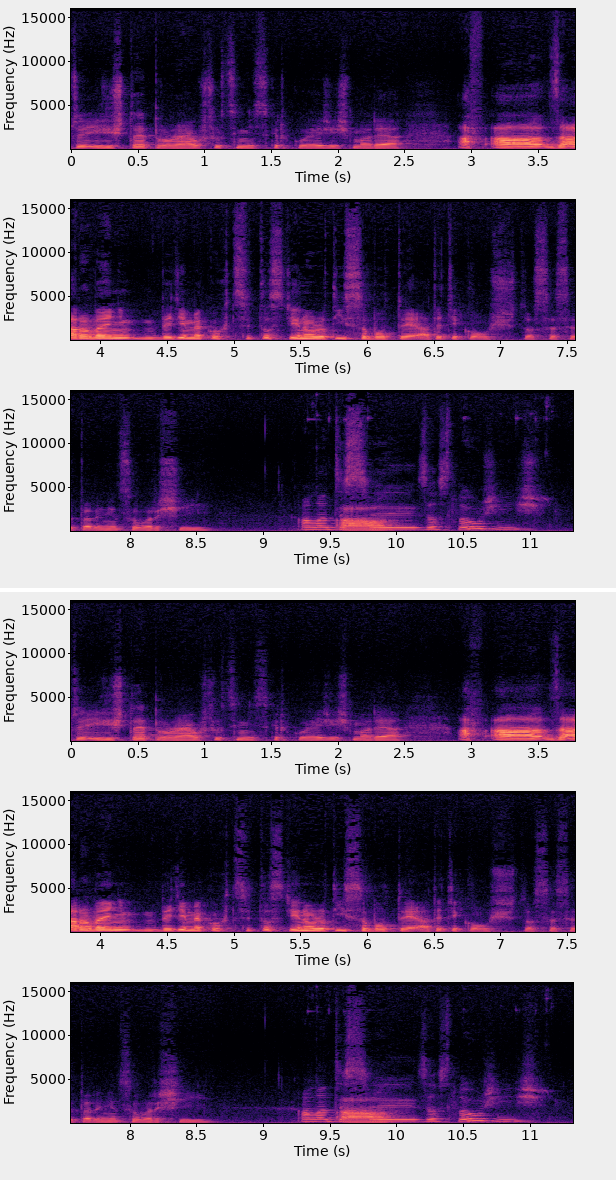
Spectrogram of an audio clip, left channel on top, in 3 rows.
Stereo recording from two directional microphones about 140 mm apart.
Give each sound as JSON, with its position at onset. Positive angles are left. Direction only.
{"t": 0.0, "sound": "speech", "side_deg": 25}
{"t": 9.3, "sound": "speech", "side_deg": -10}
